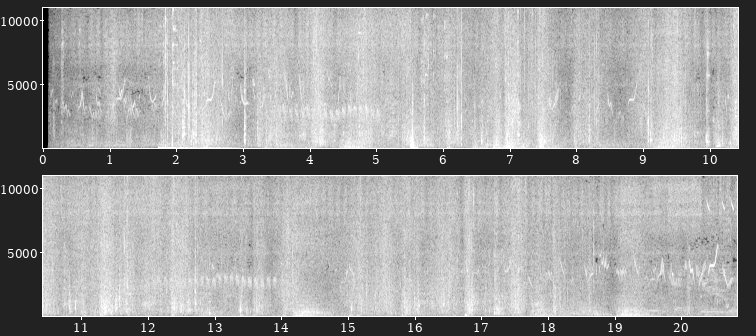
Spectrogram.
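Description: Boots tread on grass.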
